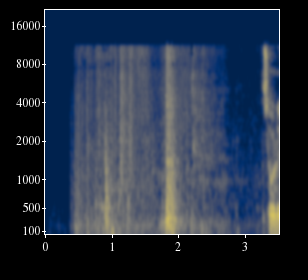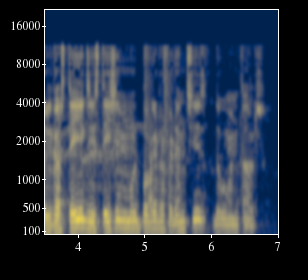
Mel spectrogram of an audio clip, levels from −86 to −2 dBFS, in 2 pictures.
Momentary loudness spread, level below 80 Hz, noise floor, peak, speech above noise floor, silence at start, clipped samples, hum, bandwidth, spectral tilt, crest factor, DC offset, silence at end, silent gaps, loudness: 21 LU; -52 dBFS; -58 dBFS; -2 dBFS; 37 dB; 0.45 s; under 0.1%; none; 11.5 kHz; -4 dB/octave; 20 dB; under 0.1%; 0.2 s; none; -21 LUFS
